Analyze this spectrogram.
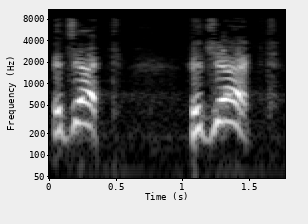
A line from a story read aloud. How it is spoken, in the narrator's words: Canned Jemmy yelled to his RIO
